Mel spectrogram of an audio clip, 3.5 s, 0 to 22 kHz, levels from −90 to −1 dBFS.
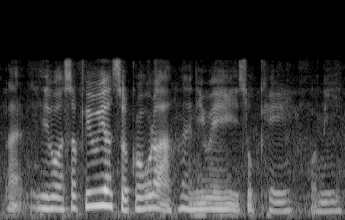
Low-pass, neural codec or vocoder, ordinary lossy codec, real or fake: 7.2 kHz; codec, 24 kHz, 6 kbps, HILCodec; none; fake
